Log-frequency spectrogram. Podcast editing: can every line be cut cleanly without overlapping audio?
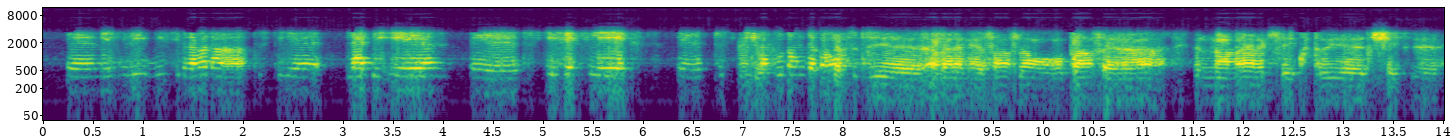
No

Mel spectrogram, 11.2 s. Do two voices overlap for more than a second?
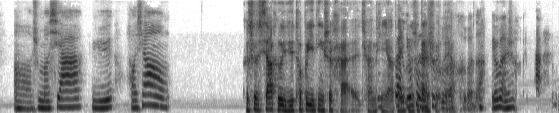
Yes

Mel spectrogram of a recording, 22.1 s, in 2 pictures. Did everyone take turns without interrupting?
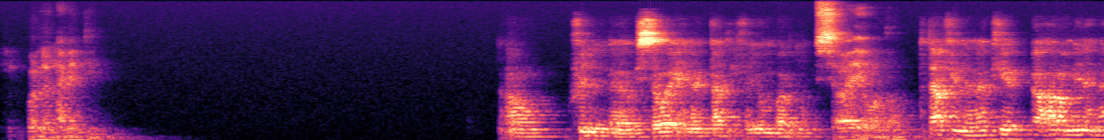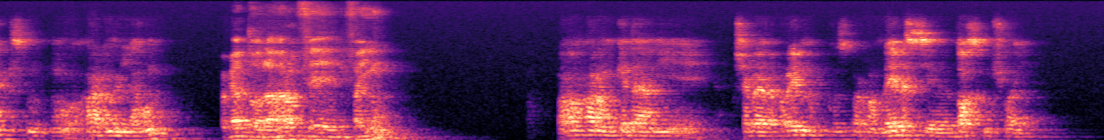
Yes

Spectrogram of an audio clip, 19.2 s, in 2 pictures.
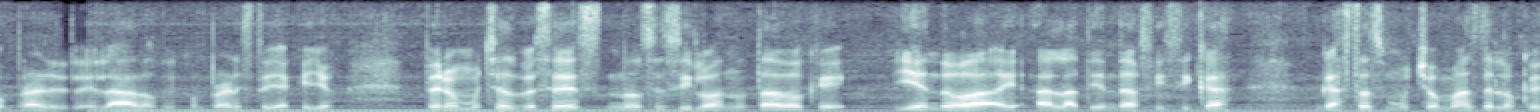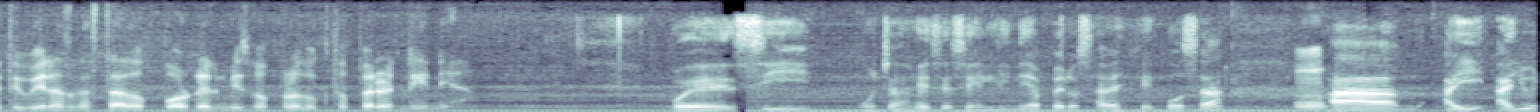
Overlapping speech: No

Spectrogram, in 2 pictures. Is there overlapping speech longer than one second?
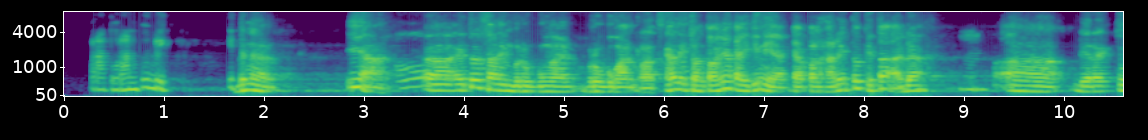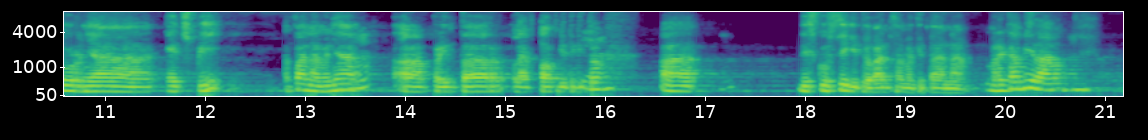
No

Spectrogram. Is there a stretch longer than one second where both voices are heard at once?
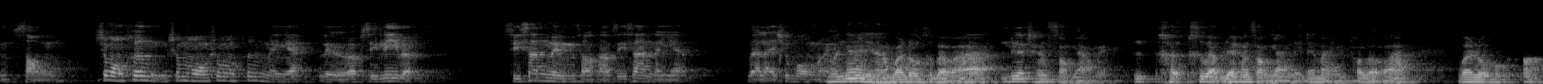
No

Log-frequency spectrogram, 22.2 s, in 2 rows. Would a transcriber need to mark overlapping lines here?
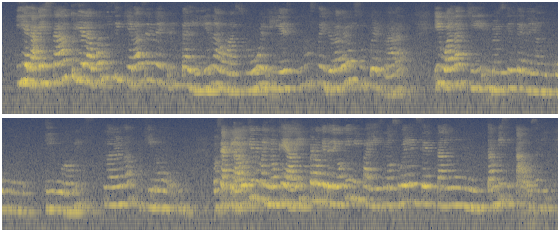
No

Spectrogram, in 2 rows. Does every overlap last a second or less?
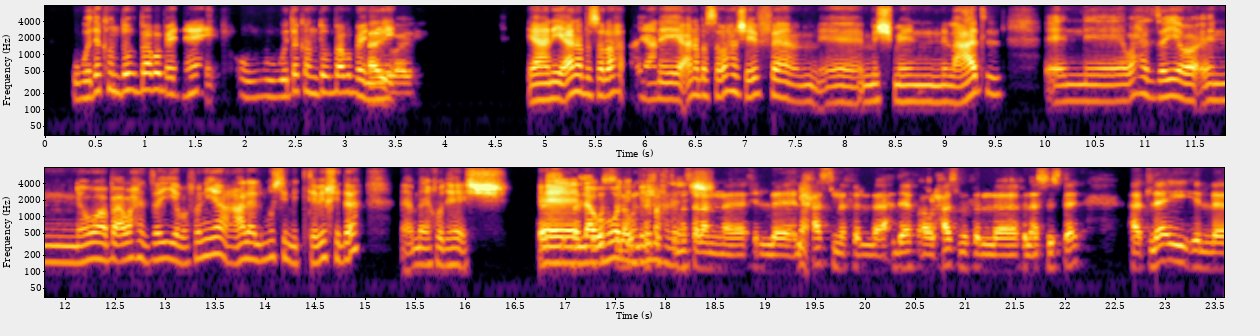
No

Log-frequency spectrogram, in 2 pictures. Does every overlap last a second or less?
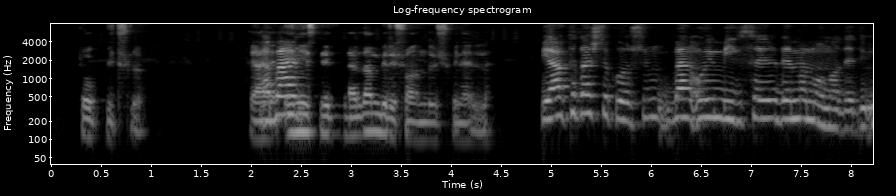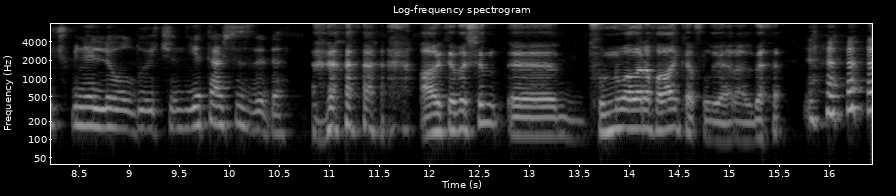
Yes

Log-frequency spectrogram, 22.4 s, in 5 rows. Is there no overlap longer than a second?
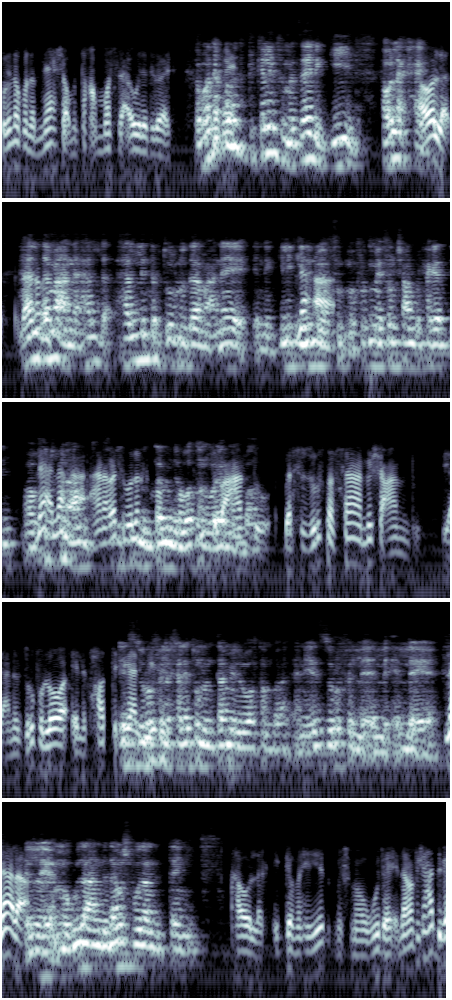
No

